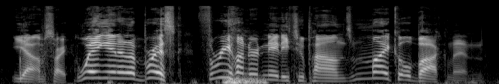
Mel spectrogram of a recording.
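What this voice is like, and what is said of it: Announcer-style radio voice. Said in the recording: “That was radio voice that for no reason I started using it all of a sudden.”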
